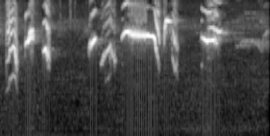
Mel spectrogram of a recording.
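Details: White-rumped shama, a decoy bird singing fiercely: quick bursts of bright whistled notes and sharp slurred chirps, three short notes then longer rising and falling whistles separated by brief pauses.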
